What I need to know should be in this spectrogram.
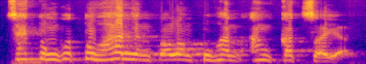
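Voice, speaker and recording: A man's voice: extremely high pitch, steady tone, normal speed, dark tone, voice pushed up. A man voicing a stubborn old grandmother stranded on a flooded roof, pleading and insisting she will wait for help.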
